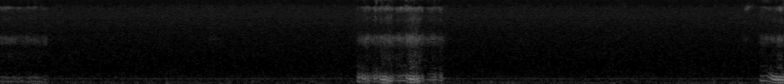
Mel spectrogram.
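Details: A male, said to be cute, snoring: quiet steady breathing with a low rumbling snore burst every few seconds.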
